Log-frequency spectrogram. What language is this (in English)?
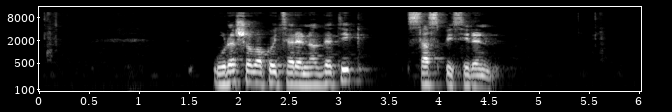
Basque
